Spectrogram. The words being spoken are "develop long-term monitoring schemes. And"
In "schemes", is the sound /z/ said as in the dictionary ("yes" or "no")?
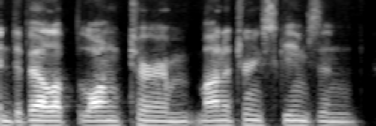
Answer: yes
